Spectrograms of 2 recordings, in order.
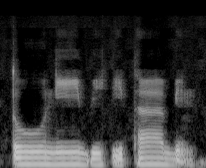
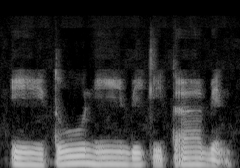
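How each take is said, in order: First: The phrase begins with a 't' sound. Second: The phrase begins with an 'i' sound. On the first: "kalau disambung, maka cara membacanya adalah hamzah wasalnya tidak dibaca" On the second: "apabila kita berhenti di sini"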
